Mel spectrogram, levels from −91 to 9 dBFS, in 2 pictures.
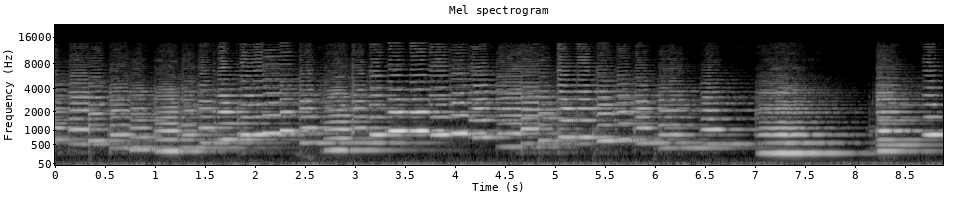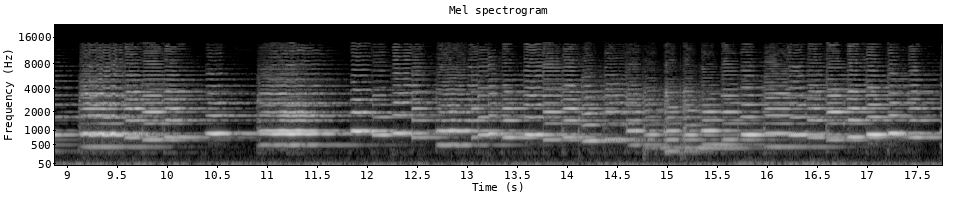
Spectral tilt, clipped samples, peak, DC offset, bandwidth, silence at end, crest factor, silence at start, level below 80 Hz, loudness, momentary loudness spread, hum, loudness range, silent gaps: -1 dB/octave; under 0.1%; -2 dBFS; under 0.1%; 14 kHz; 0 s; 18 dB; 0 s; -52 dBFS; -19 LUFS; 10 LU; none; 5 LU; none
